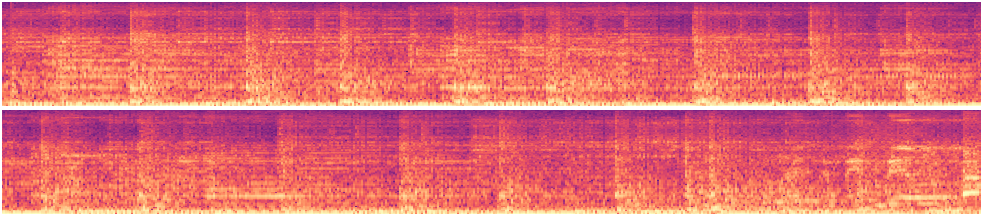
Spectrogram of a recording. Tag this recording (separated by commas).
Music, Guitar, Plucked string instrument, Musical instrument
